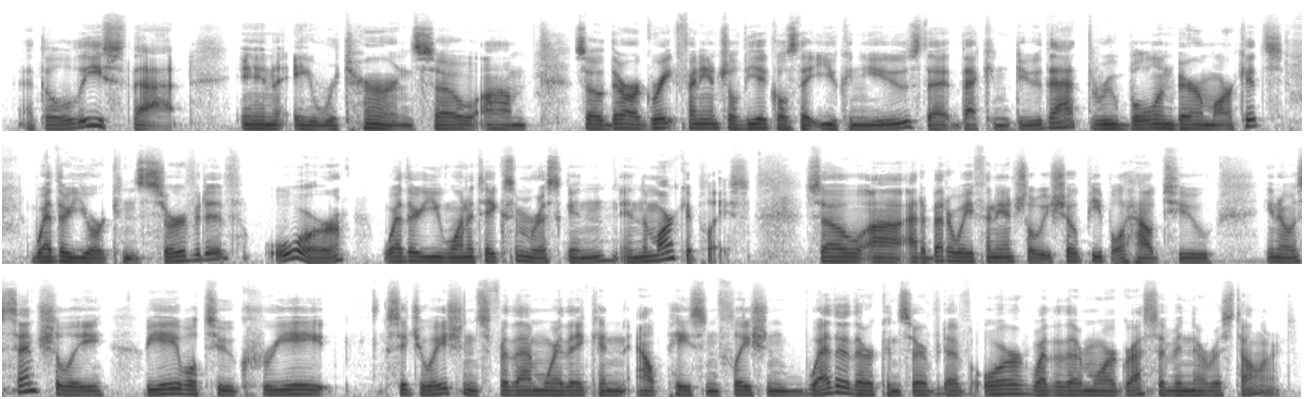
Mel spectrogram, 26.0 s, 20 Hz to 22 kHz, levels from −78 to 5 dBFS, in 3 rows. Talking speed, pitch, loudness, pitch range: 190 wpm, 120 Hz, -19 LUFS, 115-125 Hz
